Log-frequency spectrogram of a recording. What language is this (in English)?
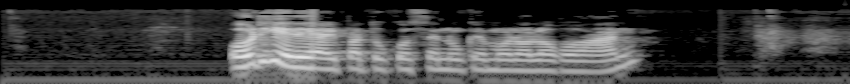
Basque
